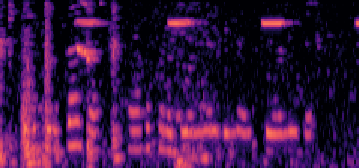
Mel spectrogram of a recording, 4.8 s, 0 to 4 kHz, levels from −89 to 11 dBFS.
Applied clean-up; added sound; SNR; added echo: classical method Wiener filter.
